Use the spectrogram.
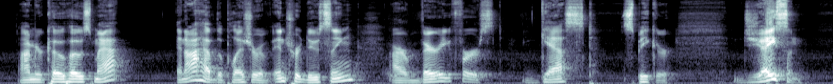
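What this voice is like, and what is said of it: Southern American accent. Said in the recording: “where we discuss the beautiful game with a southern twang”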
